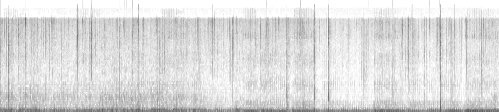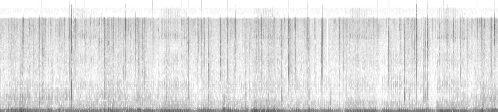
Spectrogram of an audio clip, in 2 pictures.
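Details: Gentle purring of a domestic cat as a continuous low rumble with softer breath swells, nearly buried under dense, lively crackling and snapping from a fire in the fireplace.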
